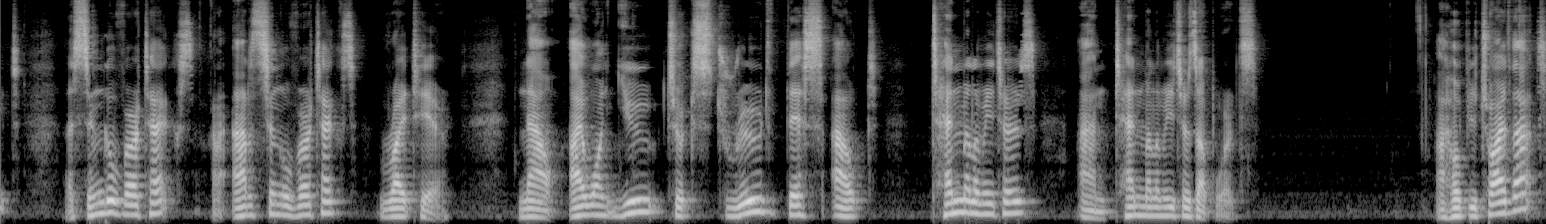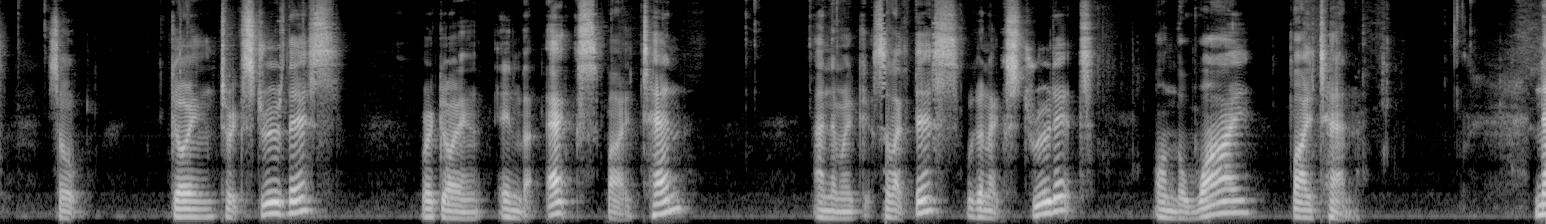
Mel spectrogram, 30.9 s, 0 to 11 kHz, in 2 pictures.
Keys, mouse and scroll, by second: 5.2 shift+middle click, 17.4 e, 20.9 e, 21.5 1, 22.0 0, 25.4 0, 25.6 e, 27.3 y, 28.4 1, 29.0 0.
